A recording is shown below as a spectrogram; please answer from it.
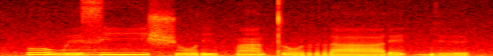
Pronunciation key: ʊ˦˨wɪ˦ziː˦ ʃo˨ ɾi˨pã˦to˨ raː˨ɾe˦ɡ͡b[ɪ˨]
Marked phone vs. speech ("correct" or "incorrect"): correct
